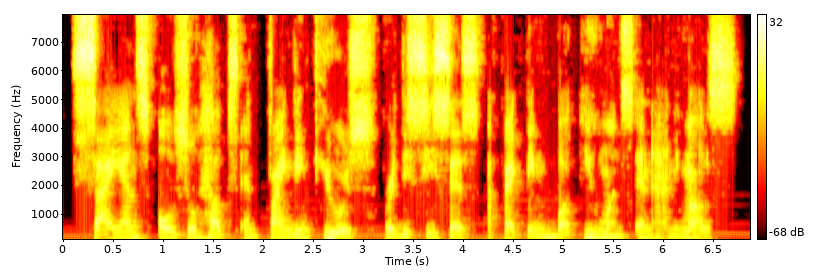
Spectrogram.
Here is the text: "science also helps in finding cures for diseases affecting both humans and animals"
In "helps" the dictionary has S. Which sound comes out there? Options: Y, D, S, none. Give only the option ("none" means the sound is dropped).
S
